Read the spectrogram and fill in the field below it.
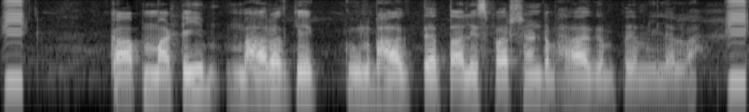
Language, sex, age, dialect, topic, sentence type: Bhojpuri, male, 25-30, Northern, agriculture, statement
